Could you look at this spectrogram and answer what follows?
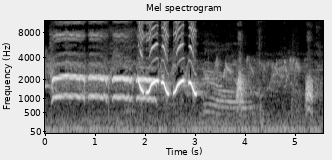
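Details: Laughingthrush in a deep wild-style voice with female calls, used to stimulate singing: a row of four steady, level whistles, then looping up-and-down warbled notes, followed by softer scattered calls.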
